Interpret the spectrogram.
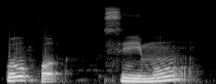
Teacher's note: Uqsimu, di situ terdapat huruf qaf sukun ya, huruf qaf termasuk baca huruf qalqalah ya, maka harus dipantulkan.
